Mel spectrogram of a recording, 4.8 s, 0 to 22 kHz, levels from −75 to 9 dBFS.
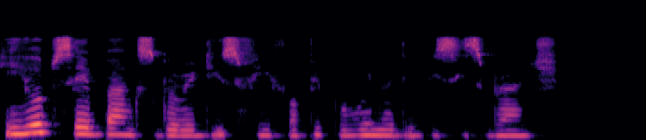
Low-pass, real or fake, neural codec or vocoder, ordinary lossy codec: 7.2 kHz; real; none; none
